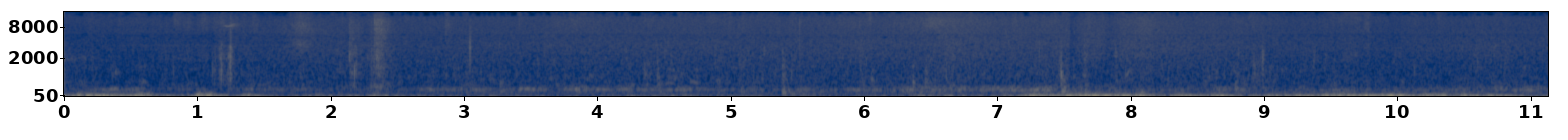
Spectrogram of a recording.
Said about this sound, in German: Tja, hier höre ich jetzt zumindest kein Auto. Ist schon mal gut. Aber ein Flugzeug höre ich dafür von irgendwoher.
